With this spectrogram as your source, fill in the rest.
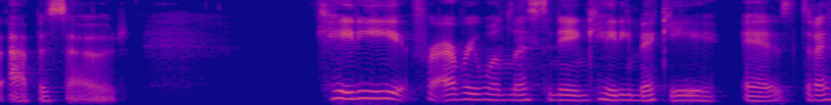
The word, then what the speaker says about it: Micky: Caty, for everyone listening, Micky did I pronounce the last name correctly?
